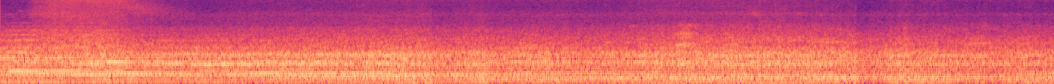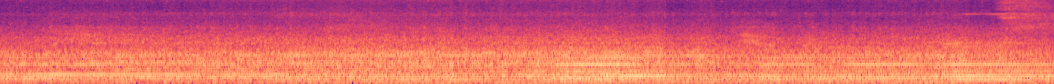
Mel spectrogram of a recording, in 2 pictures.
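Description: Live amplified concert sound heard from a distance in the open air: slow sustained sung and piano notes of a ballad, half buried under a steady wash of background noise.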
